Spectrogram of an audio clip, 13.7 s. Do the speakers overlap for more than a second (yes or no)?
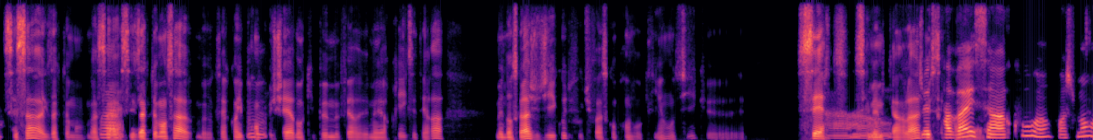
yes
